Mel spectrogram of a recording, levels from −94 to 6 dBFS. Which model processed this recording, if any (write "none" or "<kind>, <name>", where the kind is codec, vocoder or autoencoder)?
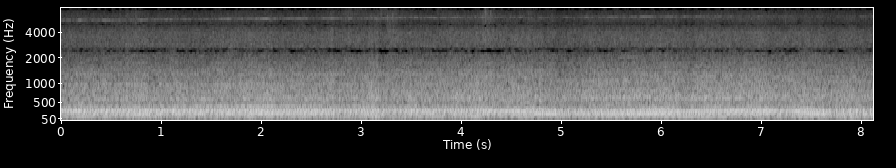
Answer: none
